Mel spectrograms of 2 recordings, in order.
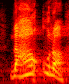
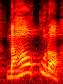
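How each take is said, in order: Both takes have the same delivery.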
